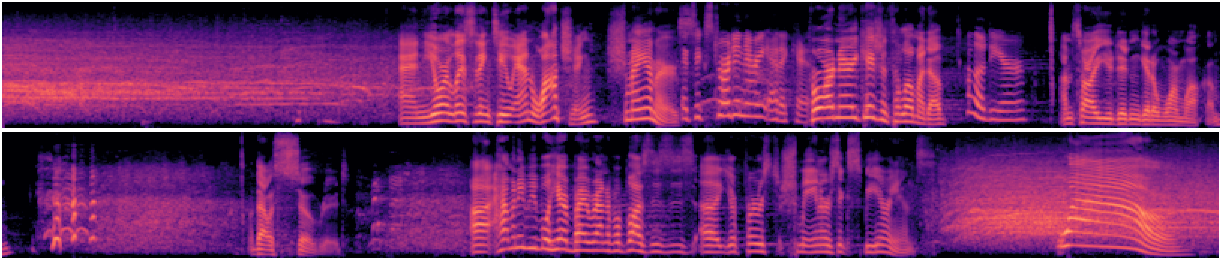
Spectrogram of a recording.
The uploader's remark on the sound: Recorded LIVE in San Jose!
